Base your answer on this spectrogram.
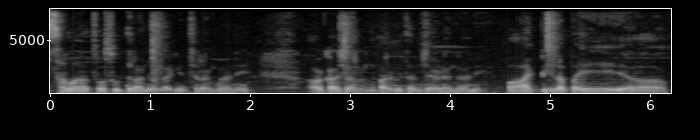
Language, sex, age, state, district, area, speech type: Telugu, male, 18-30, Telangana, Ranga Reddy, urban, spontaneous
